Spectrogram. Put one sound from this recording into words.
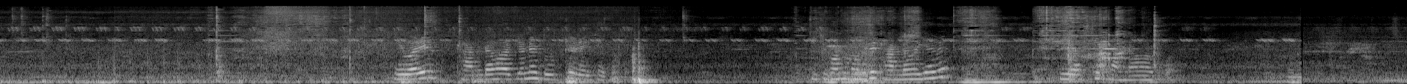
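A metal spatula scrapes and stirs in a metal pan.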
